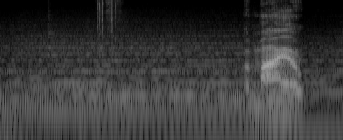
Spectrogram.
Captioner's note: camera clicking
